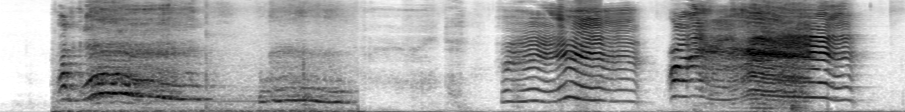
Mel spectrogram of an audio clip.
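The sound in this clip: A small child's voice imitates a velociraptor with shrill, wavering, screechy cries in four loud drawn-out bursts, with a quieter breathy stretch between the second and third.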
